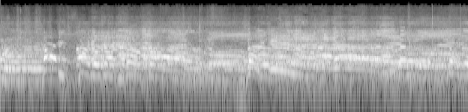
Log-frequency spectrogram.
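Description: A man shouts through a megaphone.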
